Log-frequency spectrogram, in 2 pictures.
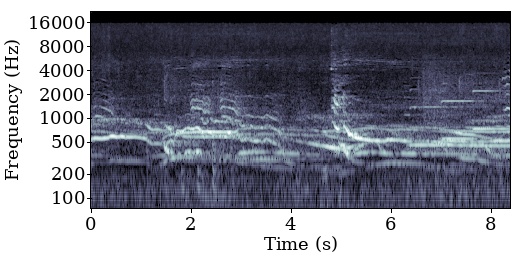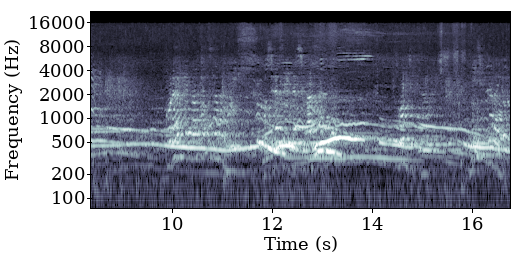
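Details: Several grey wolves at Tama Zoo in March 2016 howl together while lying down, long smooth tones sliding up and down and overlapping in a chorus.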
